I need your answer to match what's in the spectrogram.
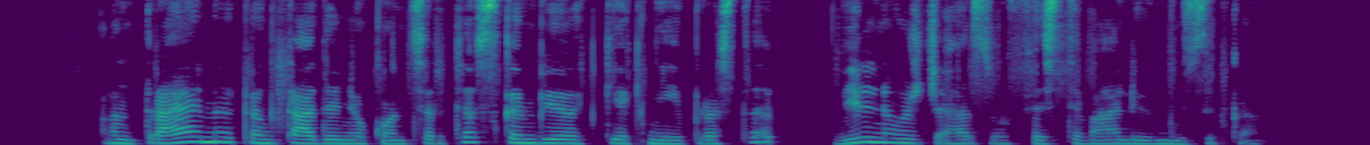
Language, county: Lithuanian, Klaipėda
